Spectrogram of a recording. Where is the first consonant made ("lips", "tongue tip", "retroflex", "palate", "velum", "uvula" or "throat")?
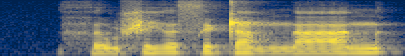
throat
